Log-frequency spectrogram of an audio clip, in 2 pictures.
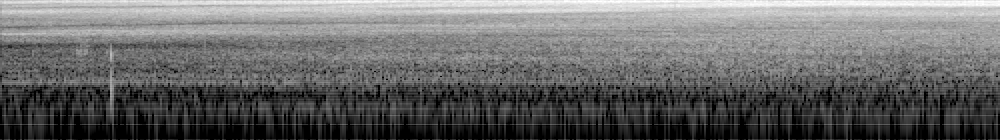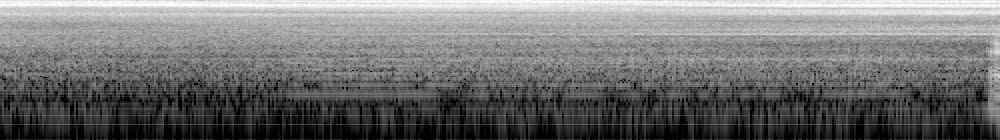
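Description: Faint steady hum of a quadcopter's electric motors and propellers: several steady tones with a high whine slowly rising in pitch, growing slightly louder. A small tick about half a second in.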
